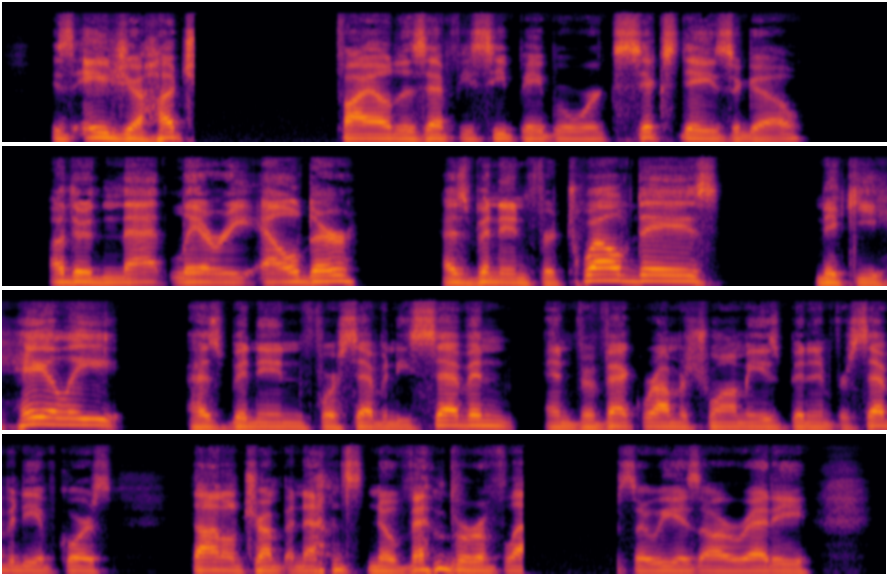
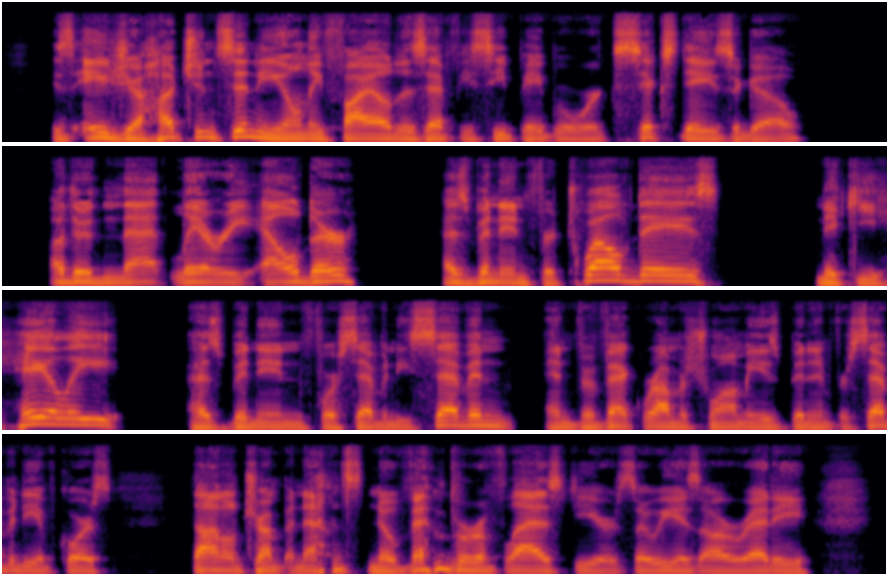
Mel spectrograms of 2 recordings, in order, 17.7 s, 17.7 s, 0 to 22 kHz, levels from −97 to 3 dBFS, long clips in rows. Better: second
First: audio cutting out; at 1 s for 0.5 s and at 16 s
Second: none

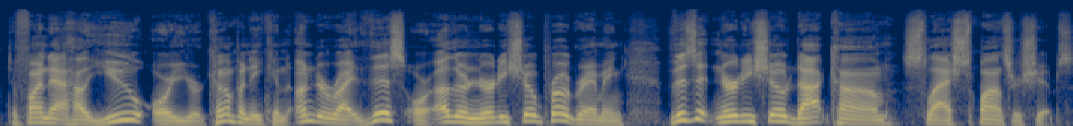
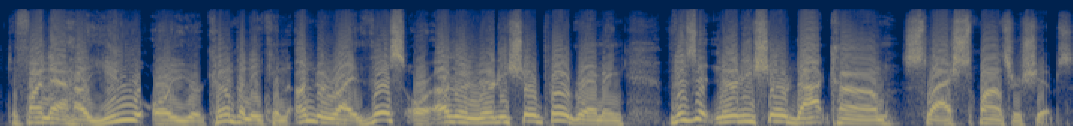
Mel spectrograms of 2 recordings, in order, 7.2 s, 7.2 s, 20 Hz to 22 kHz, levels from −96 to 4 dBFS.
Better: first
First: none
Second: distortion; heavy; 28% of the sound clipped

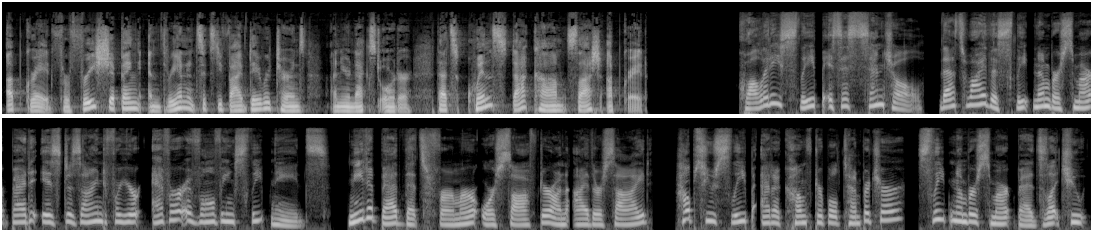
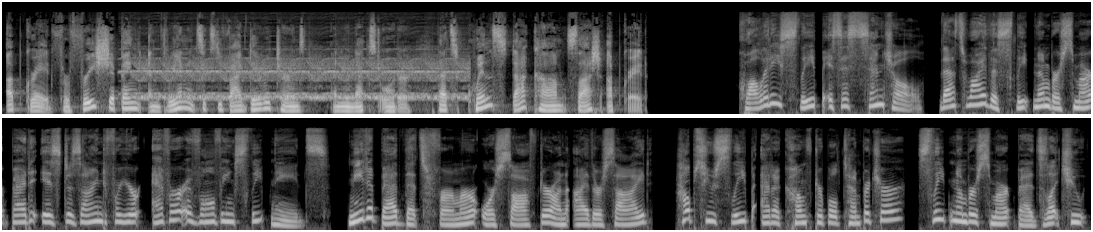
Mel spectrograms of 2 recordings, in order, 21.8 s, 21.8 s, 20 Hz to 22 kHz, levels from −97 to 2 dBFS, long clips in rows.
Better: first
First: none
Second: siren; noticeable; from 1 to 4.5 s; peak 4 dB below the speech

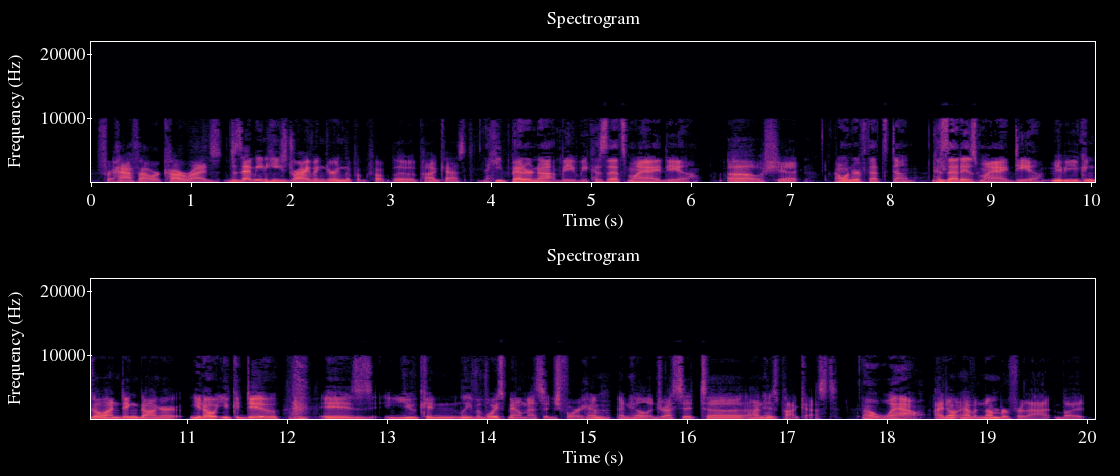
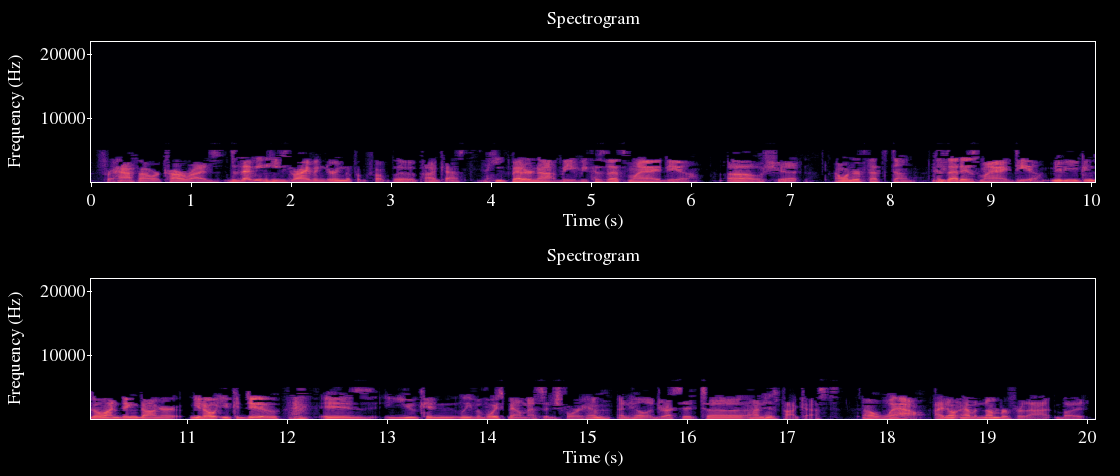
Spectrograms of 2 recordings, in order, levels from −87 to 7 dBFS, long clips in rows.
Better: first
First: garbled, watery; slightly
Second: garbled, watery; badly

